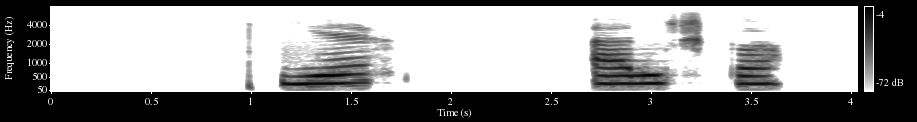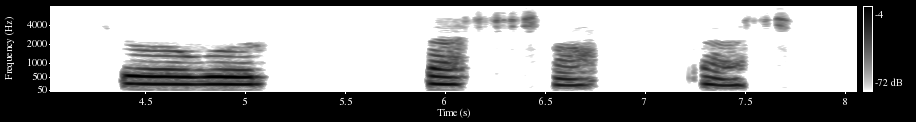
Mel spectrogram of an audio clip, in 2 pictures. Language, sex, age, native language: Icelandic, female, 7, Icelandic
